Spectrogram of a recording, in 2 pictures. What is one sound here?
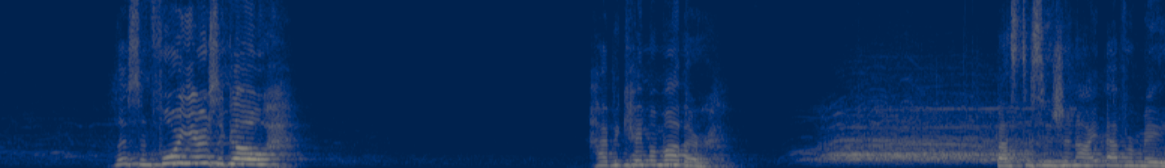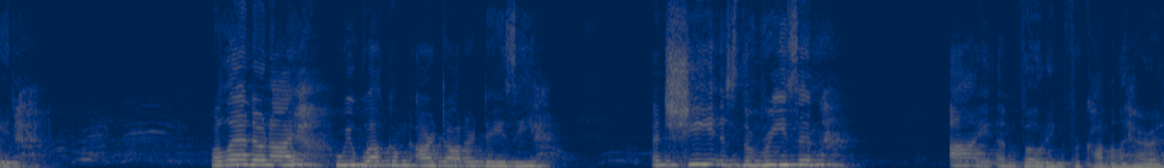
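A woman speaks through loudspeakers with animation, echoing in the open air.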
